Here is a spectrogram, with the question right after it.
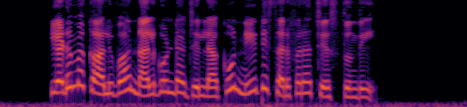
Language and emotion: Telugu, neutral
